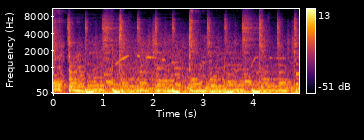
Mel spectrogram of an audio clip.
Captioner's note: whistling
